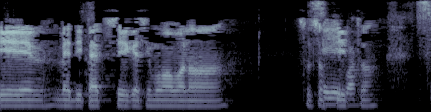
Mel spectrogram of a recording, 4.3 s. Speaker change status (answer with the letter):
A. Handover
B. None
A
